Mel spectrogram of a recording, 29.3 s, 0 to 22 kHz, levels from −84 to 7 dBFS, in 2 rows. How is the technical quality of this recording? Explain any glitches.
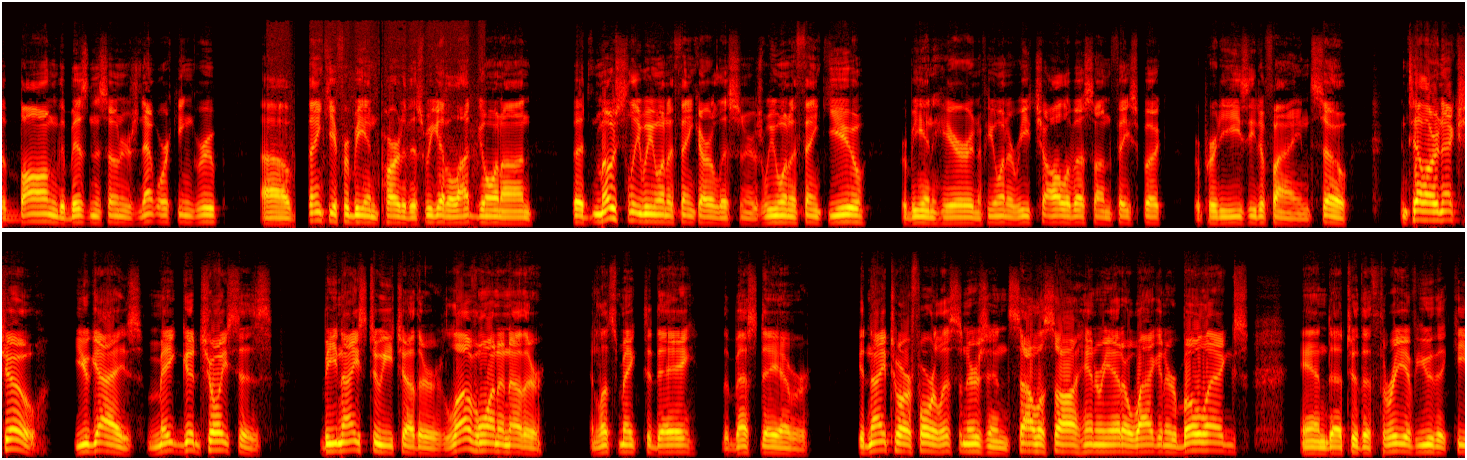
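The recording has one clear glitch, from 2.64 to 4.83 s, where the audio turns grainy. This is most likely low bit depth without dither: rounding to about 6 bits leaves quantisation error roughly 25 dB below the signal that tracks it, so quiet passages sound gritty and sputtering. A waveform shows visible stair-steps, and a spectrogram shows signal-following distortion smeared across the spectrum in that stretch.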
